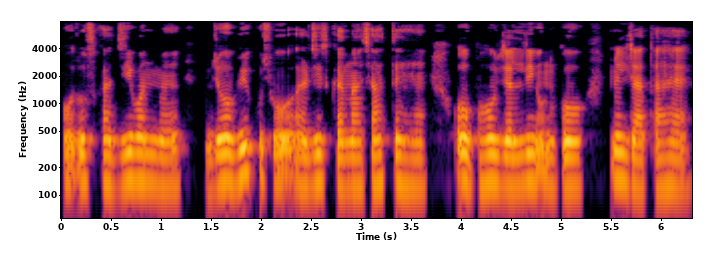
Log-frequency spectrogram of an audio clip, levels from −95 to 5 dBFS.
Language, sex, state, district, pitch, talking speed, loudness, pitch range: Hindi, male, Uttar Pradesh, Etah, 135 Hz, 170 wpm, -16 LUFS, 130-140 Hz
